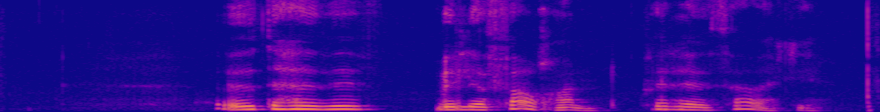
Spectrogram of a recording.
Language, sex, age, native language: Icelandic, female, 40-49, Icelandic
